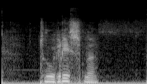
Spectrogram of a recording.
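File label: "toerisme", Dutch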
